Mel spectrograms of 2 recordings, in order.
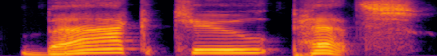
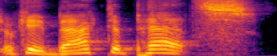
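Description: First: Very slow, drawn-out echo of the line; slow repeat. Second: Loud, snappy topic switch; brisk announcement. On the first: Host repeating to viewers, slow and drawn out. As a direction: stretch each word like a sing-song refrain. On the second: Host to viewers, a loud snappy switch back to pets. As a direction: call the next section out to the viewers. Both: Real, not acted.

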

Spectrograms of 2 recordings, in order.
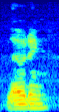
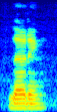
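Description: Both takes have the same delivery.

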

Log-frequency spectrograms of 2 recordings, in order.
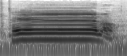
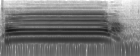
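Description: No difference in how they are said.

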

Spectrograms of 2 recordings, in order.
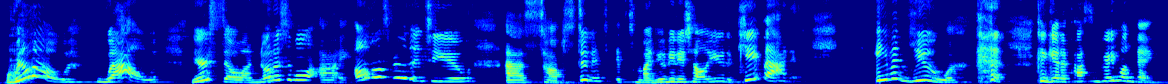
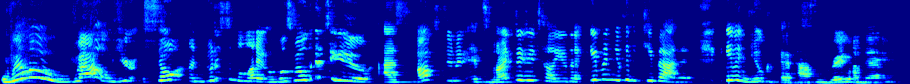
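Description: First: Amity Blight impression. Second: Higher, haughty mean-girl cartoon voice; Amity Blight impression. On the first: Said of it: "But let me try again". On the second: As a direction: sneer it like the snobby top student. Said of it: "Season one Amity".

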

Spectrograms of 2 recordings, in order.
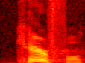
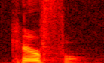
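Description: First: Said in the usual way. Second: Quiet, hushed caution; soft warning. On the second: Real, not acted. Pastor cautioning his congregation, quiet. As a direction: ease the word down gently.

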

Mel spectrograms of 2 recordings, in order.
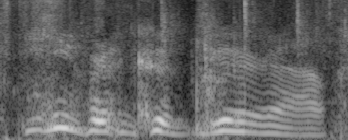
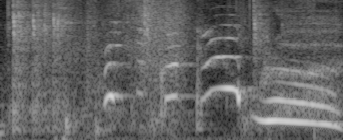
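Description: First: Low, slow tender praise. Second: High, slow sing-song praise; drawn-out high coo for a dog. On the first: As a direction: soothe the dog with slow words. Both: Real, not acted.

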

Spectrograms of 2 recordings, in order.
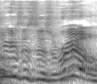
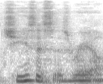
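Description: First: Slow, loud, higher-pitched cry of wonder; amazed exclamation. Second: Slow, soft acted astonishment; hushed amazement. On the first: Retold or imitated. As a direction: proclaim it loudly in astonishment. Repeats realisation as loud exclamation. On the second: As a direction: say it softly, as if stunned. Stunned group looks around.

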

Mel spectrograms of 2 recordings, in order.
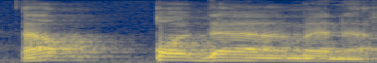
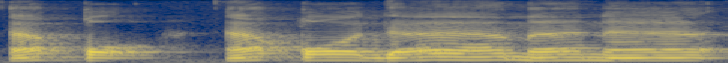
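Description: First: أقدامنا stuck on ق with a gap; held qaf, wrong. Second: أقدامنا with ق bouncing off at once; strike and release. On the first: Teacher showing the mistake, blocked qaf. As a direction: hold the ق shut before releasing. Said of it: "ولا تمسكها". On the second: Teacher showing correct qalqala, slow with quick release. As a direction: hit the ق and escape, vowels drawn out. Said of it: "ضرب المخرج والهروب". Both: Shown as a demonstration.

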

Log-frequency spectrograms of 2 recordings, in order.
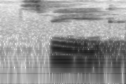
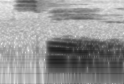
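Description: The two takes are said the same way.

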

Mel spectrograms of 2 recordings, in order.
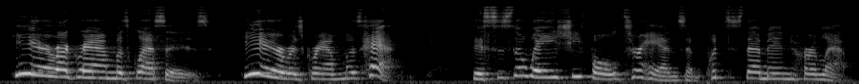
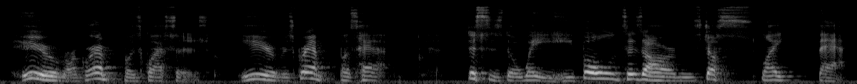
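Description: First: Said in the usual way. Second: Grumpy grandpa. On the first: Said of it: "to make him different from grandma". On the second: Shown as a demonstration. Librarian reading to kids, voicing a grumpy grandpa. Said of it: "I usually make my grandpa grumpy in this rhyme".

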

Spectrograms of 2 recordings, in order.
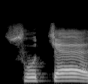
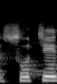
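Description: First: ਸੋਚੈ ending in a wide "ai"; open "ai" ending. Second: ਸੋਚੇ ending in a close "e"; wrong vowel ending. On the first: Teacher modelling the double vowel mark, open ending. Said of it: "ਚੱਚੇ ਦੀਆਂ ਦਲਾਵਾਂ". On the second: Teacher showing what not to say, close final vowel. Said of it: "ਸੋਚੇ ਨਹੀਂ ਕਹਿਣਾ". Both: Shown as a demonstration.

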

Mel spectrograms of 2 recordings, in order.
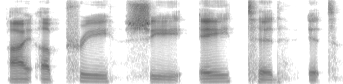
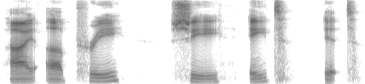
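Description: First: Teacher breaking "I appreciated it" into pieces; syllable by syllable. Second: "I appreciate it" very slow, gaps between syllables; teacher breaking "I appreciate it" into pieces. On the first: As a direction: count out "I appreciated it" one syllable at a time. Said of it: "Six syllables". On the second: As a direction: count out "I appreciate it" one syllable at a time. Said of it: "Again, five syllables". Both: Shown as a demonstration.

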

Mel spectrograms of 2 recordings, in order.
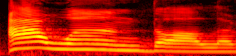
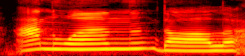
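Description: First: "A one dollar" dito devagar, com "A" curto antes do som de "one"; pronúncia correta. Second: "An one dollar" devagar e mais alto, mostrando o "an" errado; pronúncia errada. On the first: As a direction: diga "A one dollar" bem devagar, como modelo certo. (professora mostrando o jeito certo: "A one dollar" pausado) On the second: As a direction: exagere o "An" de "An one dollar" como exemplo do erro. (professora imitando o erro do aluno: "An one dollar" arrastado) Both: Shown as a demonstration. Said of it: "Você não fala an one".

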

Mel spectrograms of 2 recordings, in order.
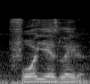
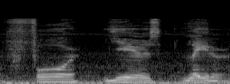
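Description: First: Said in the usual way. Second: "Four years later" drawn out, word by word; slow emphasis. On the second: Real, not acted. Storyteller stressing the long wait, slow emphasis.

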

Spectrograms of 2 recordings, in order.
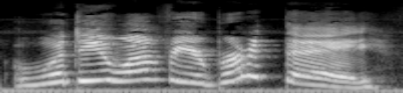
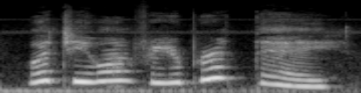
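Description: First: High, loud eager question; excited high-pitched call. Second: High echoed question, held back; high voice, less forceful. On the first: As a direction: holler the question far off. Bear calls across to the moon. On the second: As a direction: repeat it like a distant echo. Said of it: "his own voice echoed". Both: A narrator's reading.

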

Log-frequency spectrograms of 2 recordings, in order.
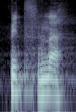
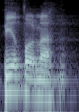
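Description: First: Thin, front T in فتنة; light tā'. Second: Heavy, dark T in فطنة; emphatic ṭā'. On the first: Teacher contrasts tā' mid-word, light T. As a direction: say فتنة with a plain dental T. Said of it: "فرقوا بين الطاء والتاء". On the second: Teacher shows ṭā' mid-word, emphatic T. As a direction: say فطنة with a backed, bouncing T. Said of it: "طأ في وسط الكلمة". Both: Shown as a demonstration.

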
